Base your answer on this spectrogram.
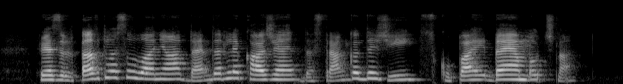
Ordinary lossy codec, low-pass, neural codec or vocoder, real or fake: Opus, 32 kbps; 10.8 kHz; codec, 24 kHz, 0.9 kbps, WavTokenizer, medium speech release version 2; fake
